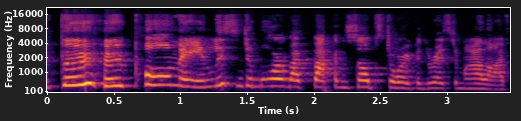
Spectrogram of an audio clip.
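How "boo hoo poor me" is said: high, loud mock boo-hoo; mock sobbing. Host mocking a viewer crying to their shrink, hammed-up sob. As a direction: ham up a fake crybaby wail. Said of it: "you'll be like".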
